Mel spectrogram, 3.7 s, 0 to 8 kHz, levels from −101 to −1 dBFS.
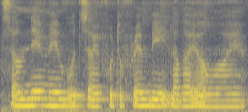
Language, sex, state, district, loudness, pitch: Hindi, female, Arunachal Pradesh, Papum Pare, -13 LUFS, 165 Hz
